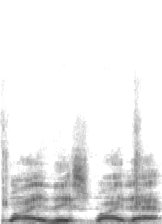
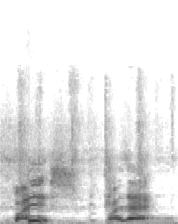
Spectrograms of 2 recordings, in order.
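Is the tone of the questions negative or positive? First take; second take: negative; positive. First: The questions sound negative and resentful. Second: The questions sound positive and curious. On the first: The speaker resents what others have. The speaker calls it wrong. "a life of being a hater" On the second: The speaker wants to learn what works for others. The speaker calls it right. "change your tone"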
